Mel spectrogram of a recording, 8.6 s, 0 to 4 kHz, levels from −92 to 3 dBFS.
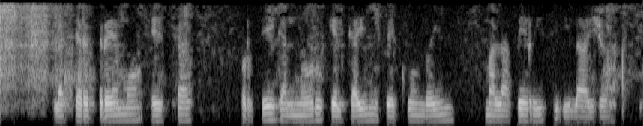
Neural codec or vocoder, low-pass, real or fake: none; 3.6 kHz; real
